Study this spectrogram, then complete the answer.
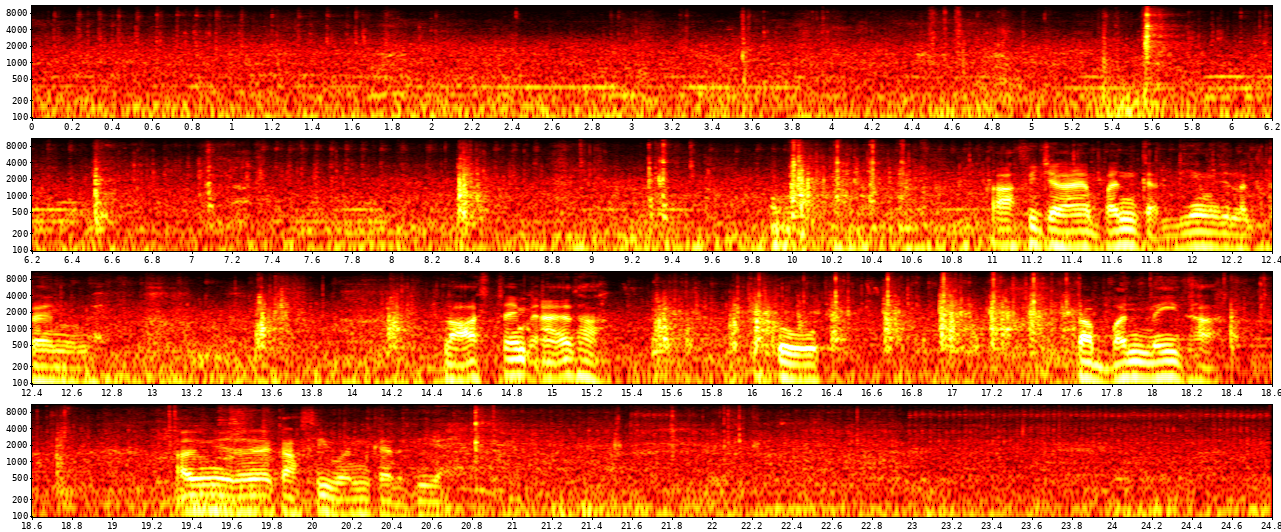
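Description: Scooter wheels rattle and clack over paving stones.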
